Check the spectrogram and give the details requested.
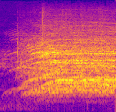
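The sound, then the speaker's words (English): An audience erupts in loud, sustained cheering and high-pitched shouting to vote for the youthful version, swelling over the first half-second and holding steady, with many overlapping voices whooping together. “You had your shot. You could have screamed.”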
